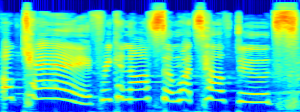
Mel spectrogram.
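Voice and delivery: a hammed-up American accent mocking the talk. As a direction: gush it like an excited American surfer. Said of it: "I have to do it in American".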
